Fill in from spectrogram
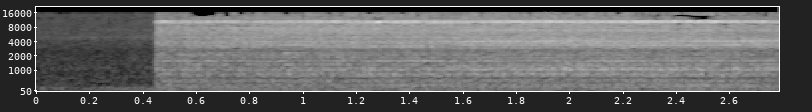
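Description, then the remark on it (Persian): After a brief quiet moment, a delivery drone's loud, steady whirring buzz with a thin high-pitched whine kicks in abruptly and holds constant, with no voices. The drone belongs to Irish company Manna's drone delivery service in the small town of Balbriggan, 30 km north of Dublin, Ireland. “تحویل کالا با پهپادها دیگر یک داستان علمی تخیلی نیست.”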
